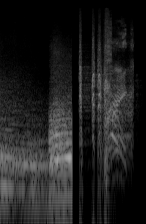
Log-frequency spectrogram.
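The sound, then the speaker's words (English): Motorcycles drone steadily, then roar up loudly and cut off, followed by a few short bursts of revving, with a voice mixed in over the noise. “Before I was rudely interrupted by the motorcycles.”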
